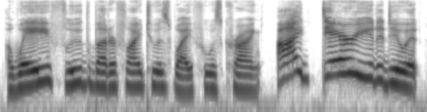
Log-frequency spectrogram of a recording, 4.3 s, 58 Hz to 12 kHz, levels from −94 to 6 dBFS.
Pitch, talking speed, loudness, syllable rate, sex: 230 Hz, 225 wpm, -17 LUFS, 4.9 syllables/s, female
